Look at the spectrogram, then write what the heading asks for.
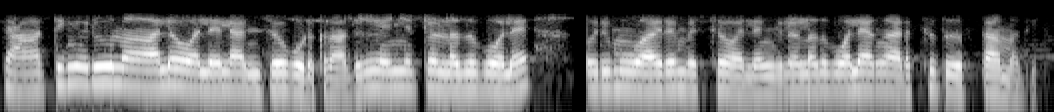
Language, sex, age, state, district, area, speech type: Malayalam, female, 45-60, Kerala, Wayanad, rural, conversation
